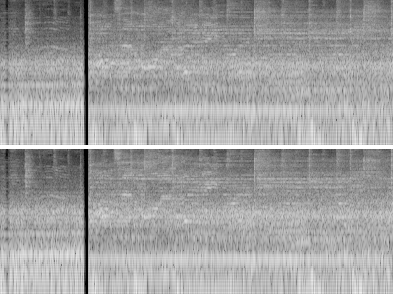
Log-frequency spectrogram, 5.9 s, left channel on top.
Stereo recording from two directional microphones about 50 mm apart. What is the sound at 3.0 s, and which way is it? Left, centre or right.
Music, centre.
